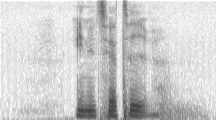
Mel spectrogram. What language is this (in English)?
Swedish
